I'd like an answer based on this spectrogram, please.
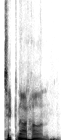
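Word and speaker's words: Thich Nhat Hanh: guy you mentioned i'm not sure how to pronounce his name say it one more time tick not han there you go yeah uh who i've read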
